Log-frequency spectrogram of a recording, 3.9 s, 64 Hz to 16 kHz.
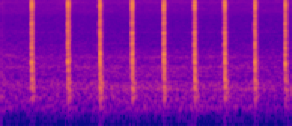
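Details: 2010 Ford Mustang: sharp, even tapping about twice a second behind the dash when airflow is switched to the upper vents, from the failing blend door actuator.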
